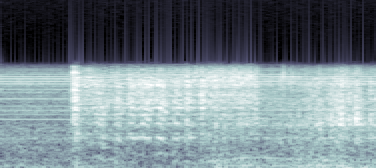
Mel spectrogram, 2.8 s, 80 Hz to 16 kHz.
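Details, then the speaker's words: 1983 Chevy Suburban 6.2 diesel, unstarted for a couple days, glow plugs preheated via dash button: short crank, then catches and settles into an even, rough-edged clatter without stumbling; normal start after building fuel pressure. "Oh, beautiful. She hasn't run in a couple days, so it probably needs to build a little fuel pressure up. It does have the the pressure back up, but as you can see, it takes a little doing, but it does get going."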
